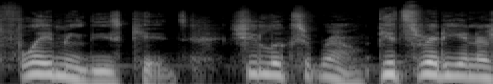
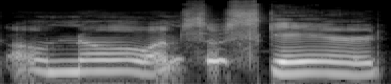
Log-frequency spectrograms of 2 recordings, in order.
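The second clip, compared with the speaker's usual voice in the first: hammed-up cute fright, slow and a bit louder; mock cute scared; 5 semitones higher, 7 dB louder, slower than usual. Girl acting cute for her stream chat, mock scared. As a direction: fake being scared to look cute. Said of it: "trying to be all cute and everything".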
